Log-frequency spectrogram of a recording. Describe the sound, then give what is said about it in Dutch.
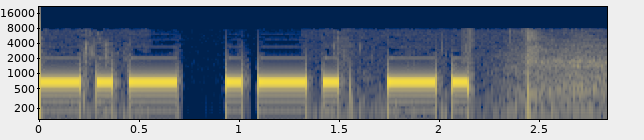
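Loud electronic four-tone selective call signalling tones, the four tones used in the Netherlands, sound in short and long bursts, repeated in three quick groups, then cut off into a brief hiss of radio static. No voices are heard. “Er is nu een 8-pins IC beschikbaar dat de in Nederland gebruikte 4 tonen kan opwekken.”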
